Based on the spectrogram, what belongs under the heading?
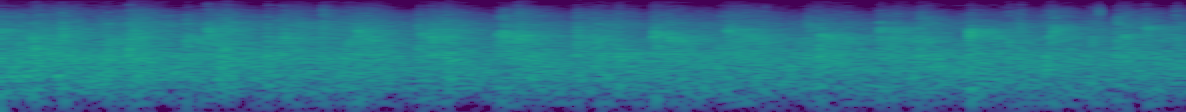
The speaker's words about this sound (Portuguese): Eu queria que você aplaudisse o Senhor. Dê um aplauso ao nosso Deus.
